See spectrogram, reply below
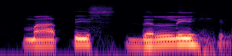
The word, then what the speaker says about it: Matthijs de Ligt: Iya, pengucapannya tuh yang benar Matthijs de Ligt, Bung.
